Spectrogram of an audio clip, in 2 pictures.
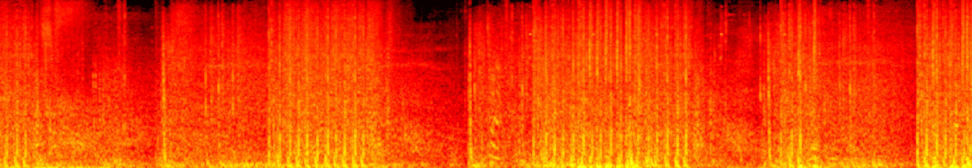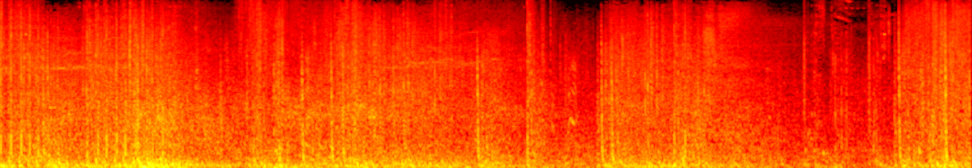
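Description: Gunfire in the video game The First Descendant, with dense, continuous bursts of shots broken by a few brief pauses and footsteps mixed in.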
